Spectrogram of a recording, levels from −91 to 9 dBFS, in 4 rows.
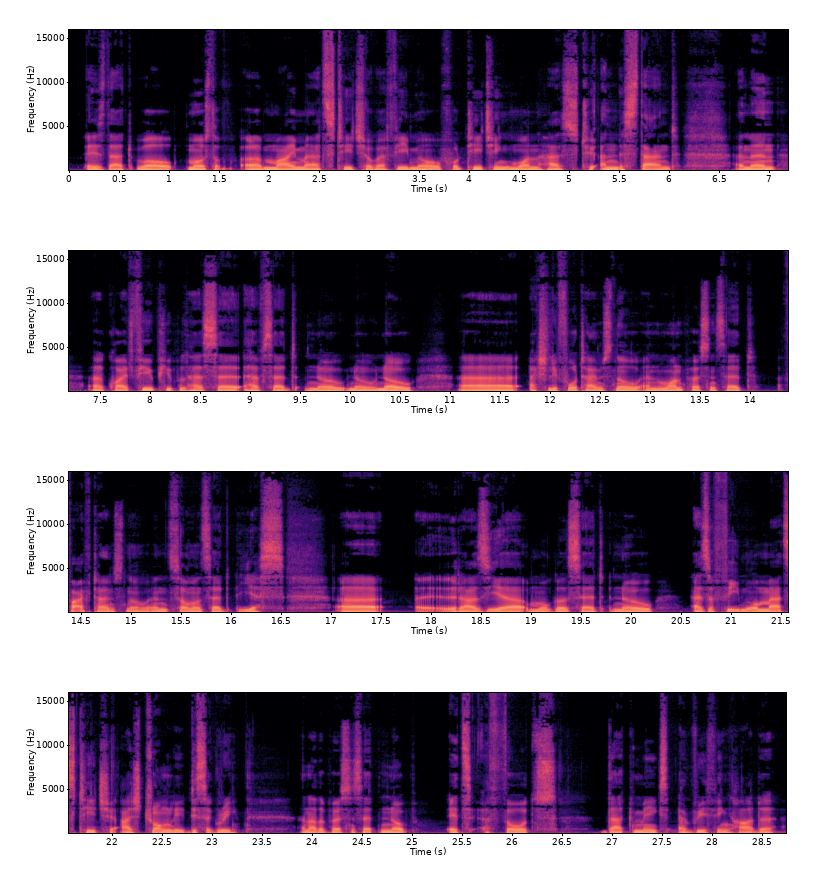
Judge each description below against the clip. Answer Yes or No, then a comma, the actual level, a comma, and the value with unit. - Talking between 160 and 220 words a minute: No, average, 150 wpm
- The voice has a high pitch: No, low, 100 Hz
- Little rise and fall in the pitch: Yes, narrow, 2.2 semitones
